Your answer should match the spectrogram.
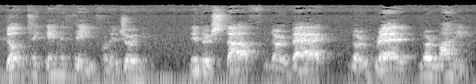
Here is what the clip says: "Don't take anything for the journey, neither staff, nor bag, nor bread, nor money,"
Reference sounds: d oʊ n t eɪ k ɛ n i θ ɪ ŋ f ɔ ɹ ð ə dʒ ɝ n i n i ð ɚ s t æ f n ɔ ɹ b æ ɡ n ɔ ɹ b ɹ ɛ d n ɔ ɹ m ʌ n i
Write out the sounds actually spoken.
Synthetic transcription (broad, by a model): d oʊ n t eɪ k ɛ n i θ ɪ ŋ f ɔ ɹ ð ə dʒ ɝ n i n i ð ɚ s t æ f n ɔ ɹ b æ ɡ n ɔ ɹ b ɹ ɛ d n ɔ ɹ m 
